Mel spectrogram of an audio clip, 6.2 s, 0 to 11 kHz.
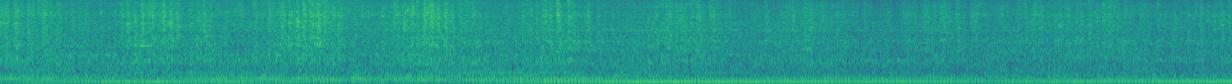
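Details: New 2017 Gravely ZT HD 52-inch mower, PTO engaged, steady speed with a loose, uneven deck rattle present since new; owner suspects the left-side deck belt, quieter when that belt's tension is increased; unconfirmed.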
